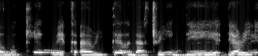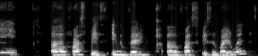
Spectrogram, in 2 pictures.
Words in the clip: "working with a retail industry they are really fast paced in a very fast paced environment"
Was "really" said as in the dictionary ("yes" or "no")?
no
